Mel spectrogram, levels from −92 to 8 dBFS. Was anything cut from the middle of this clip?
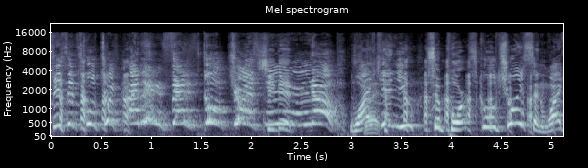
yes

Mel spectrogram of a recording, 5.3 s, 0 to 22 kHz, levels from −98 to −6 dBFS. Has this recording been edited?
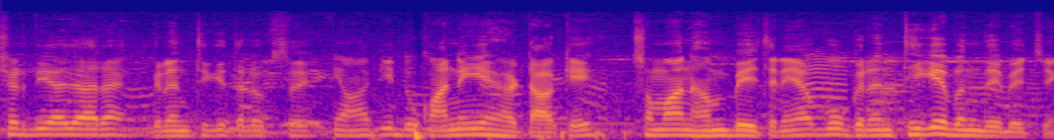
yes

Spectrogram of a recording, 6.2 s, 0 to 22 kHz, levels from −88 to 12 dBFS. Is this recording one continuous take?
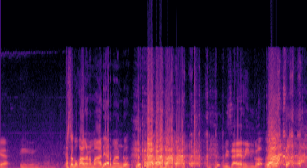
no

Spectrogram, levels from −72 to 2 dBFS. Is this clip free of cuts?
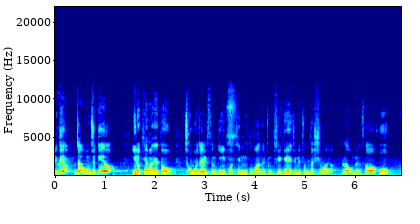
no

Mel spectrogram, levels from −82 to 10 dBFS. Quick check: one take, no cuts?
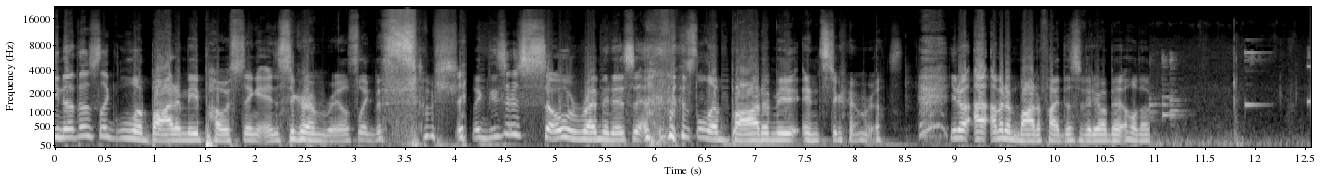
yes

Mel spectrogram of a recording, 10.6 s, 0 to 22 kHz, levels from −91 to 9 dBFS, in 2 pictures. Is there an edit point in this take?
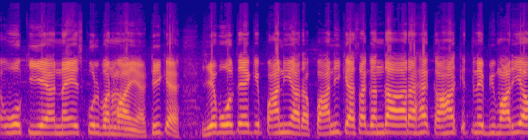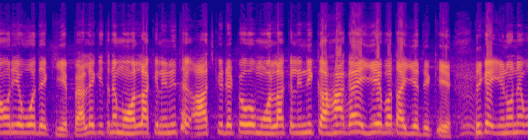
no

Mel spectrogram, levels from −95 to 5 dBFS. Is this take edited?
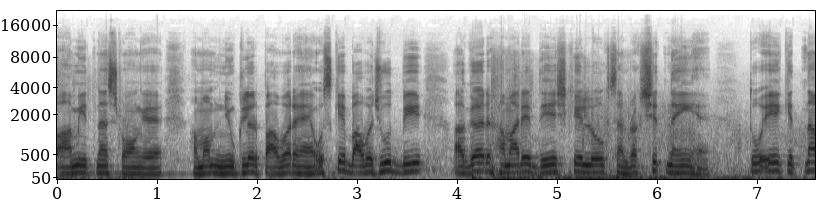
no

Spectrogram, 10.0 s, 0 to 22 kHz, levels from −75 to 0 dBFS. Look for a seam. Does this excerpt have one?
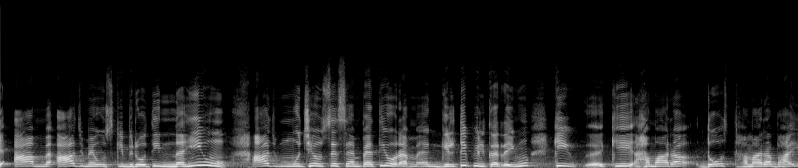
no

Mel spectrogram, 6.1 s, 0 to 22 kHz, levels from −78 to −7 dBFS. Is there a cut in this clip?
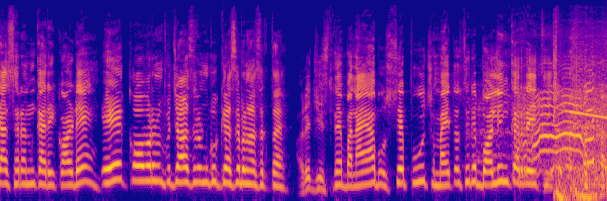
yes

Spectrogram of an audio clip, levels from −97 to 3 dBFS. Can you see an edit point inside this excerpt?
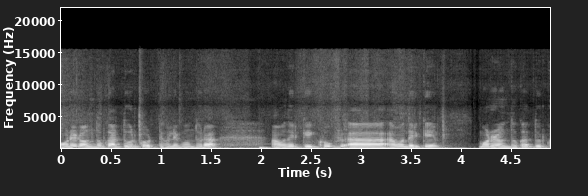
no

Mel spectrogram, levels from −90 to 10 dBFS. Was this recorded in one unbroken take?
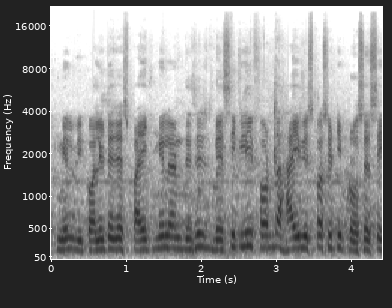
yes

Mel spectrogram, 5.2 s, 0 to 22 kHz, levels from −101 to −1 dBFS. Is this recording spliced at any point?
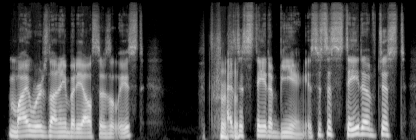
no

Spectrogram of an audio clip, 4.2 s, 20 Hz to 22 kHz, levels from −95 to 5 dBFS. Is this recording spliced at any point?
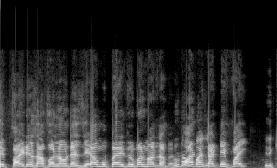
yes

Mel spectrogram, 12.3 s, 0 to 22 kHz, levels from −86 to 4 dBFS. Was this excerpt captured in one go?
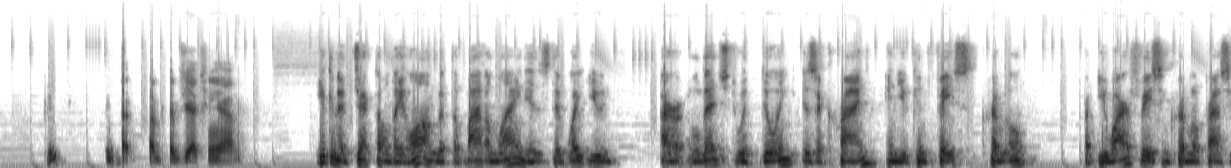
yes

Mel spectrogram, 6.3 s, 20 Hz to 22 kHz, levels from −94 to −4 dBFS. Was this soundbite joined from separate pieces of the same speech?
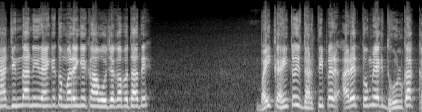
no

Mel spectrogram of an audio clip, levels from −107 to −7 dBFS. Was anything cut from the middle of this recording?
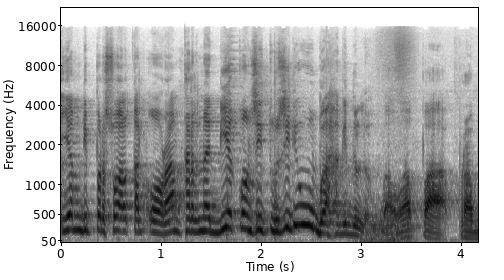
yes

